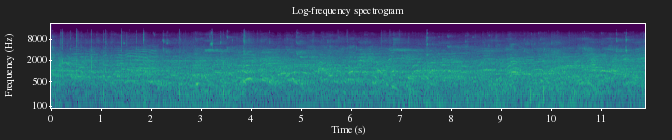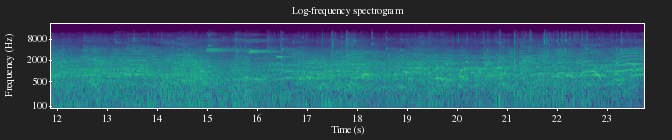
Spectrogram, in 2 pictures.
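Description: Basketballs bouncing on a hardwood court amid an indistinct hubbub of many players' and spectators' voices, echoing in a large hall.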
